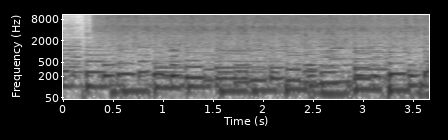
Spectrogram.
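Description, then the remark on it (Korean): Finely chopped fatty parts of meat hit a hot frying pan and are stirred evenly while frying, bursting into a loud, steady sizzle that crackles continuously to the end, with light background music playing underneath. “뜨겁게 달군 프라이팬에 기름기 있는 부분을 넣고 골고루 휘저어가며 볶은 다음 그릇에 담아둔다.”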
